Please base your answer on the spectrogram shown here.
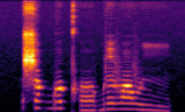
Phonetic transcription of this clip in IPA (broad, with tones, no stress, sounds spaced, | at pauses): ʃ ɔ˦ ɡ͡b o˦ kʰ oː˨ b e˦ β ɔ˦ β i˦˨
